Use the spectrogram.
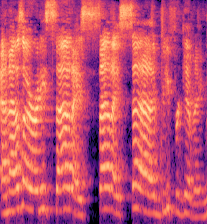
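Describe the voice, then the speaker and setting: A woman with a Wisconsin accent, at a moderate pace. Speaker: life coach hosting online launch party. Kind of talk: motivational talk to live online audience. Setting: live video call broadcast.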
